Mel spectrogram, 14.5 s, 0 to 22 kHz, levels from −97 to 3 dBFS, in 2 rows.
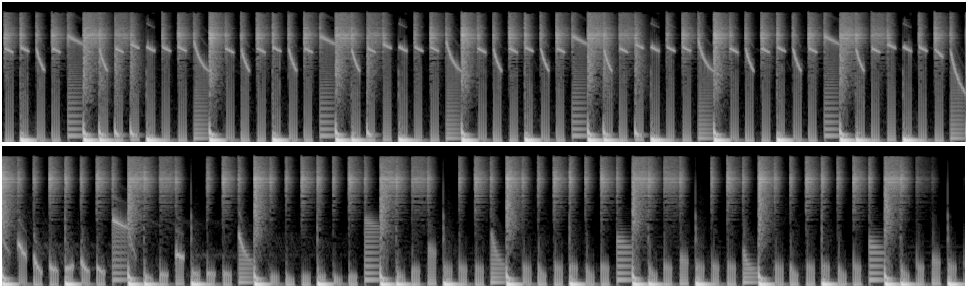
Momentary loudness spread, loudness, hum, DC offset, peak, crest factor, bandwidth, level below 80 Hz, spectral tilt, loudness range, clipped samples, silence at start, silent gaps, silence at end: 5 LU; -23 LUFS; none; under 0.1%; -4 dBFS; 18 dB; 16.5 kHz; -22 dBFS; -3.5 dB/octave; 1 LU; under 0.1%; 0 s; none; 0 s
